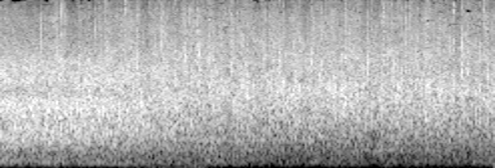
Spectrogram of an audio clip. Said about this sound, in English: Like, yeah, I do love I get a round of applause always, and that as if we're going to, come on, we'll take them on.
